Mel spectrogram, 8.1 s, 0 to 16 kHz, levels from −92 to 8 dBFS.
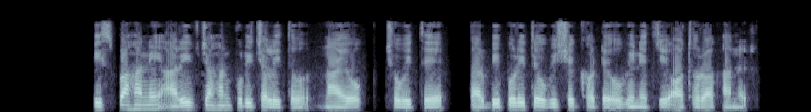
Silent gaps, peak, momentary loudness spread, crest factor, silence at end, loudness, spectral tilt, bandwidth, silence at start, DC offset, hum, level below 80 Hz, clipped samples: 4.54-4.69 s; -2 dBFS; 5 LU; 14 dB; 0.65 s; -16 LUFS; -5 dB/octave; 8.2 kHz; 0.95 s; under 0.1%; none; -52 dBFS; under 0.1%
